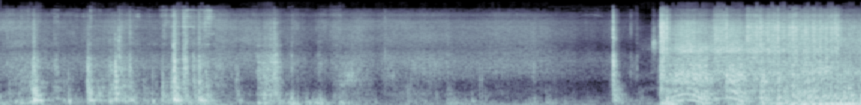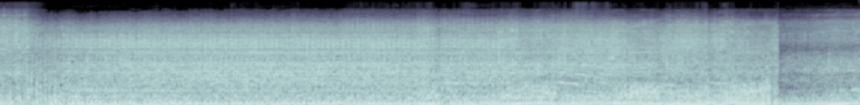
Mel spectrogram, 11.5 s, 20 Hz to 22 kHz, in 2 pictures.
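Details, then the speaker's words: BMW X1 diesel running with the exhaust removed during a guibo (flex disc) replacement. It fires up and settles into a loud, raw, rapid rattling drone with no muffling. "Doesn't sound too bad, honestly. Who knows? I might get a diesel four-cylinder."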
